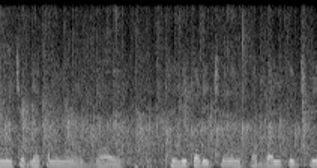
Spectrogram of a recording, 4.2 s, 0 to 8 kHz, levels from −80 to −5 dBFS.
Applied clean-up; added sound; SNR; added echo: none; Applause; 4 dB; none.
